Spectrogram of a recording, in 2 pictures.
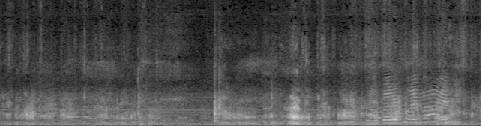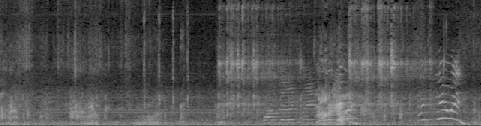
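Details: Corgi puppies play fighting indoors: scattered rough growls and short whiny yelps, the loudest near the middle and end, with people talking and laughing throughout.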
